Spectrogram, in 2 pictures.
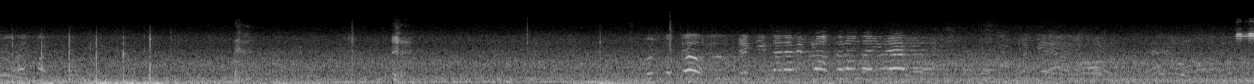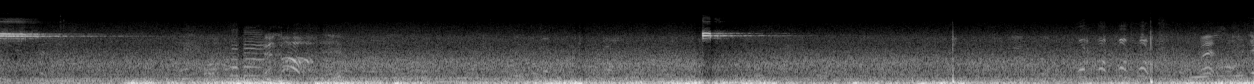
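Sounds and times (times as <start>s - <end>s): referee's whistle blast: 12.4s - 13.8s, 19.6s - 20.6s.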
